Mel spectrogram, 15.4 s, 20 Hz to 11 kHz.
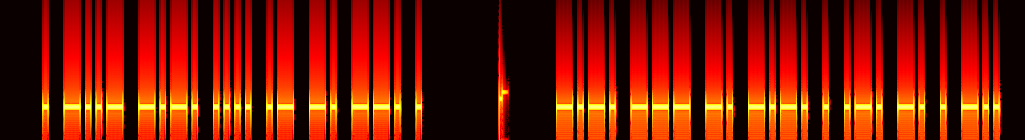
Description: Morse code, heard as a keyed tone, about 15 wpm, 700 Hz. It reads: EXCHANGE CONCERNED
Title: Sentences from Top 1000 Words - Review Part 6 - New Word Drill - 15wpm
